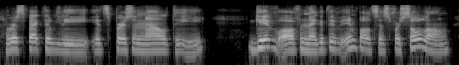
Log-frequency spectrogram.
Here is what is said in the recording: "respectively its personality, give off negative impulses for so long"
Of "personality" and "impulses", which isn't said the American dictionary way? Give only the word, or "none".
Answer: none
